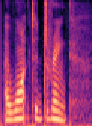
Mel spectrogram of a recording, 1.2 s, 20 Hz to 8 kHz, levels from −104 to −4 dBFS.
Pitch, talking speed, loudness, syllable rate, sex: 195 Hz, 195 wpm, -16 LUFS, 4.1 syllables/s, female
